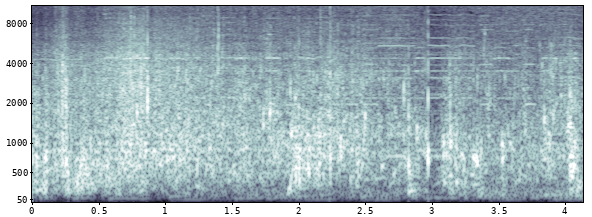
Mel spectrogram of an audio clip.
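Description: A man diving from a boat into a lake: a sudden splash right at the start, then water splashing and churning, with wind on the microphone.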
